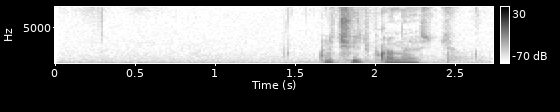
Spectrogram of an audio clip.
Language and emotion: Russian, neutral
